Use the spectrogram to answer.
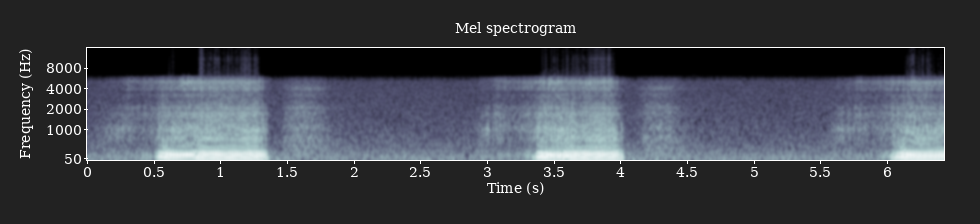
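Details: Snoring: loud, low rattling snores on each breath, about 22 a minute, with quiet pauses between.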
